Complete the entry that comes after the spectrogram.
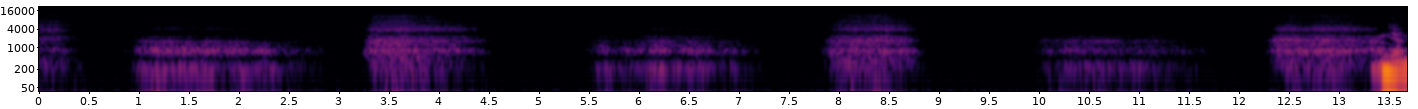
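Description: Slow, deep yoga breaths, loud and close, alternating long inhales and exhales in a steady rhythm of about six breaths with short silences between, no talking over them.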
